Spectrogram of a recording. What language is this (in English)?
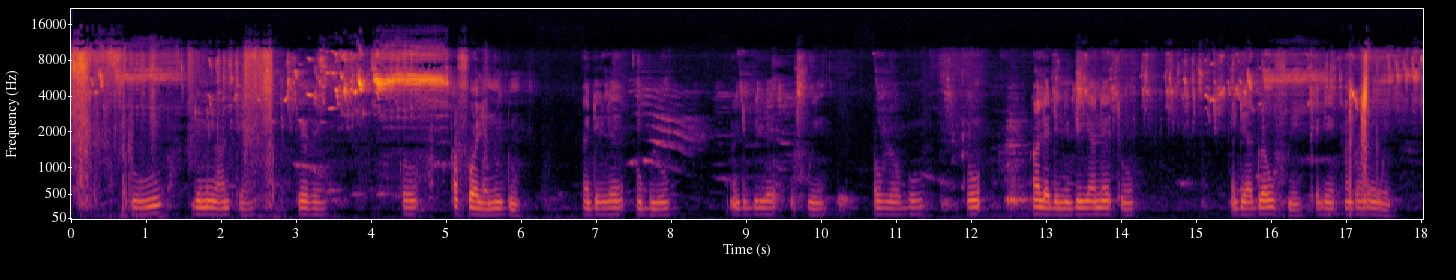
Ikposo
